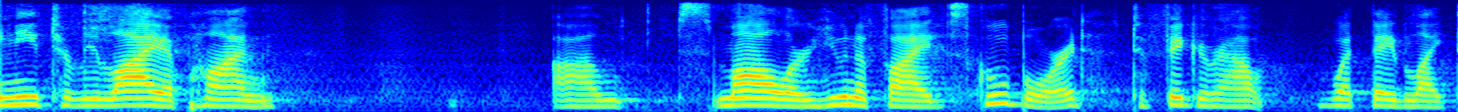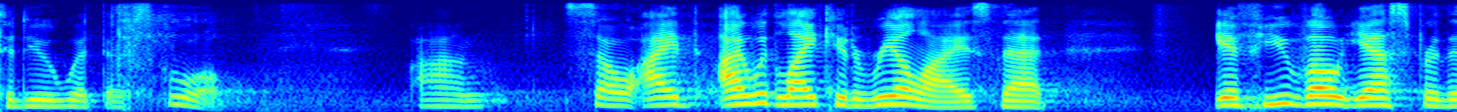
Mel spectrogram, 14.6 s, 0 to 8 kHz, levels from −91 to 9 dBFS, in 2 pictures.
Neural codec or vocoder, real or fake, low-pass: codec, 16 kHz, 2 kbps, FunCodec, trained on LibriTTS, 25 frames a second; fake; 7.2 kHz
